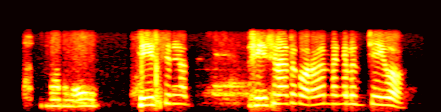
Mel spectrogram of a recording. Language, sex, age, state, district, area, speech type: Malayalam, female, 45-60, Kerala, Idukki, rural, conversation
